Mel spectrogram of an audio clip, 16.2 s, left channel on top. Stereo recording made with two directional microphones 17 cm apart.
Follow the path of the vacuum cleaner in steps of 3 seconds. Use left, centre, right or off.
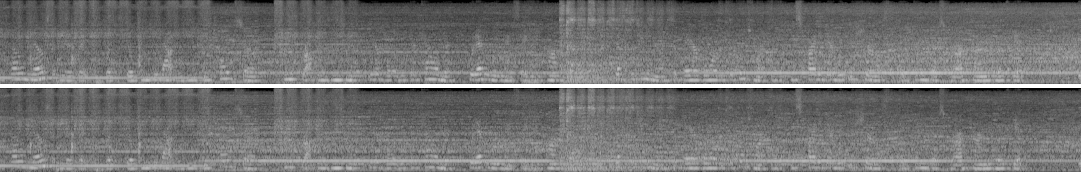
right, right, right, centre, left, left.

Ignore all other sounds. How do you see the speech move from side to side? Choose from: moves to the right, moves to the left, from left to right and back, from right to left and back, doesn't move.
doesn't move.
